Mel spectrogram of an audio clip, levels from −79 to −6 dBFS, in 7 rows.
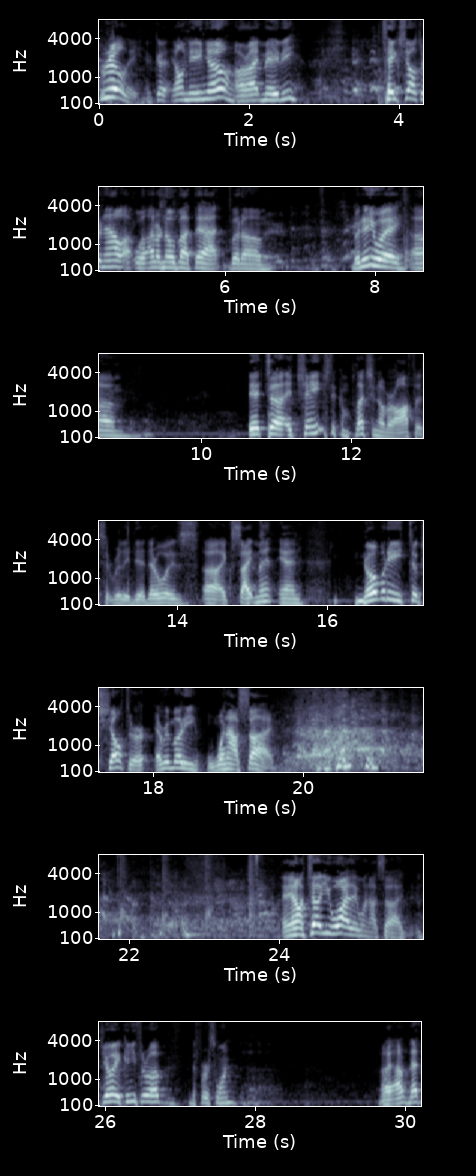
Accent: American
